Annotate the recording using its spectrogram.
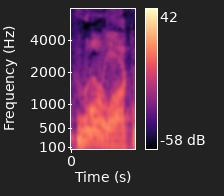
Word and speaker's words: Rohrlack: What a privilege it is to have Bob and Sue Rohrlack with us in the studio.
